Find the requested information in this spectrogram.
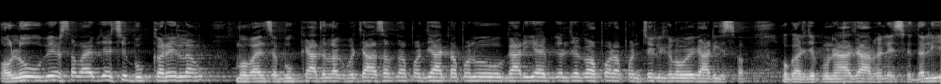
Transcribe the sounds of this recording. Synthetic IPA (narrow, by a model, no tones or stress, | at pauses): ɔloobeɾsəbajbd͡ʒat͡ʃʰibukːəɾeləɦũ | mobajlsə̃bukːad̪ləɡbət͡ʃasəb̚t̪əpənd͡ʒakeəpənoɡaɽiajb̚ɡeld͡ʒəɡəɦpəɾəpənt͡ʃelɡelɦũeɡaɽisə̃ | okəɾd͡ʒepunad͡ʒabʱelɛsed̪əlije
